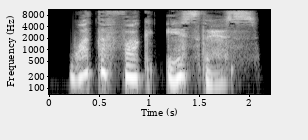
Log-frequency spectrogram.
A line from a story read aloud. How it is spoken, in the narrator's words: Bryce whispered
